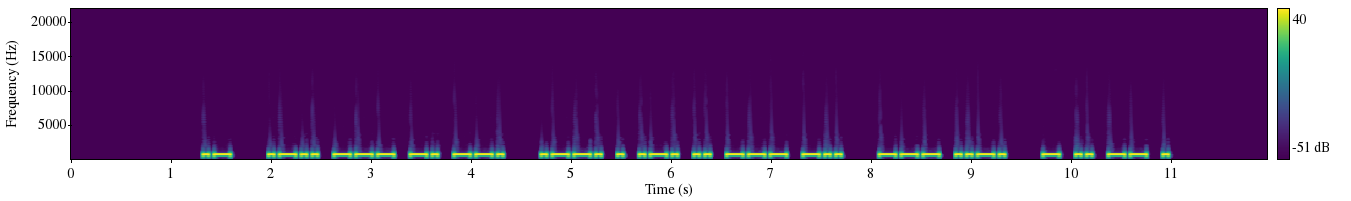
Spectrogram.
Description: Morse code, heard as a keyed tone, about 23 wpm, 700 Hz. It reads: A LONG PERIOD OF TIME
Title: Speed-Racing - Sets of 5 Words 22wpm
